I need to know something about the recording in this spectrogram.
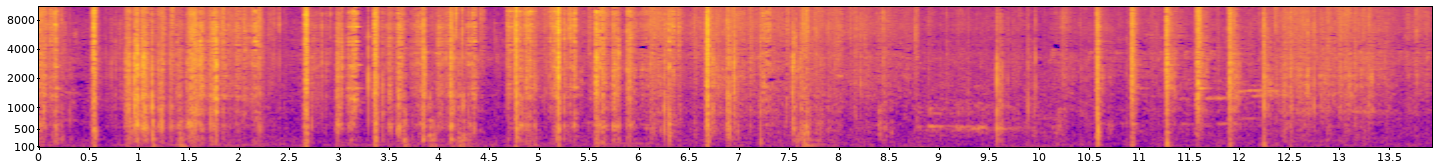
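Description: Loose earth and roots scatter and rustle.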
